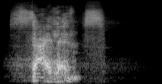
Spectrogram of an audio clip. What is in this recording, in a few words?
Female Undead; Valeera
